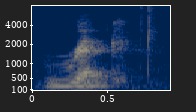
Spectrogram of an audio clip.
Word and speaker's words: wreck: Rec. Spell rec. WRECK. What letter is silent that we're going to cross out? The W.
